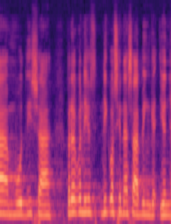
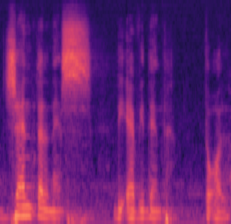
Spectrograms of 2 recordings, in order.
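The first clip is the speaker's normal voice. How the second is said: gentle hushed reading; 10 semitones lower, 10 dB quieter than usual. Shown as a demonstration. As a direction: let it sink in, soft and gentle. Pastor rereads the verse gently.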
